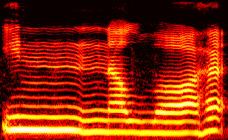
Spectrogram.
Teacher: இன்னல நூன் மேலே ஷத் இருக்குது. அந்த இடத்துல நம்ம குன்னா செஞ்சு ஓதணும்.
